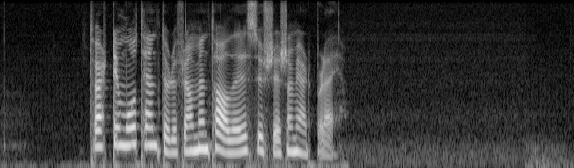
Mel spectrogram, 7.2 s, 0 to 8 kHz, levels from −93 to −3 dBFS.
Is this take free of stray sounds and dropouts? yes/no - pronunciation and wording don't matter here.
yes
